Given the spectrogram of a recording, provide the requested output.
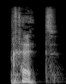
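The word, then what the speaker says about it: prêt: e circumplex t now the t at the end is silent like most t's at the end of most french words pre but in the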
